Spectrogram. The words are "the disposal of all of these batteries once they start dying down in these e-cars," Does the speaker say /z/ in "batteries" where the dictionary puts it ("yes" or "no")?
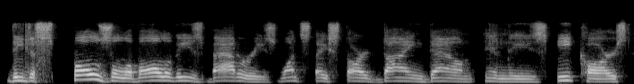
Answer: yes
